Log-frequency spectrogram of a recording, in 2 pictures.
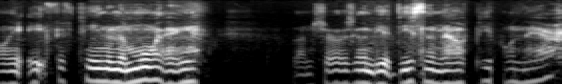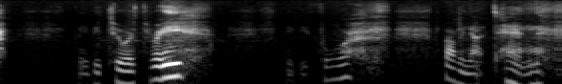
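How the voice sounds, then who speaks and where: A man's dark, mellow voice at a moderate pace, with ordinary pitch variation, big swings in loudness, long, frequent pauses, and dry sound with no echo. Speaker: vlogger walking. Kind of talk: casual vlog chat. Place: street. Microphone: phone near.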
